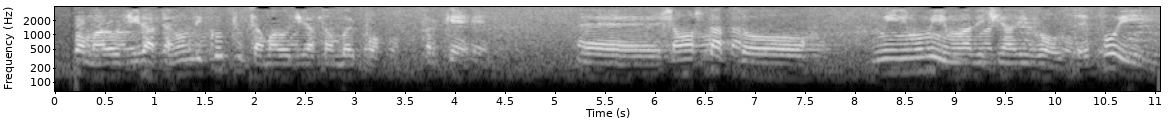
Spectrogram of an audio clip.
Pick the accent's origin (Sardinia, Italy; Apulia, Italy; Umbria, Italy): Sardinia, Italy; ma sono sardo.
